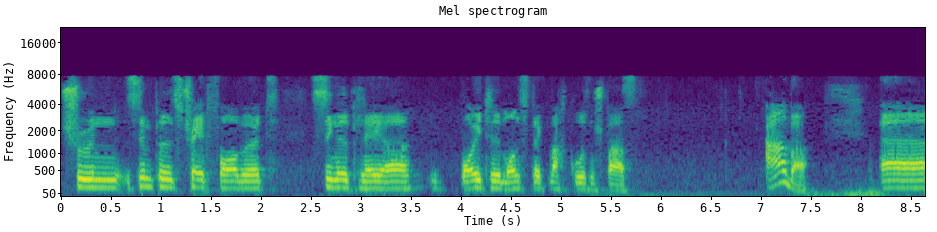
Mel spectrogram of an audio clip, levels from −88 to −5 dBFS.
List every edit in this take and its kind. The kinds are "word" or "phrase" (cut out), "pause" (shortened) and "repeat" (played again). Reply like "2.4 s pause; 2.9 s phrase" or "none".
4.8 s word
